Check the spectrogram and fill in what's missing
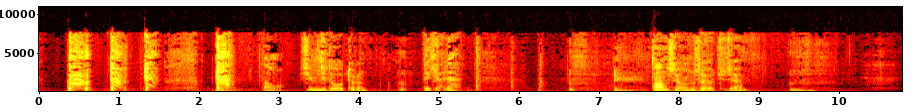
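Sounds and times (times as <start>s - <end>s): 
speech: 0.4s - 0.7s, 3.4s - 5.4s, 7.7s - 9.8s
patient coughing during a medical examination: 0.4s - 1.6s, 2.2s - 2.6s, 6.7s - 7.6s.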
